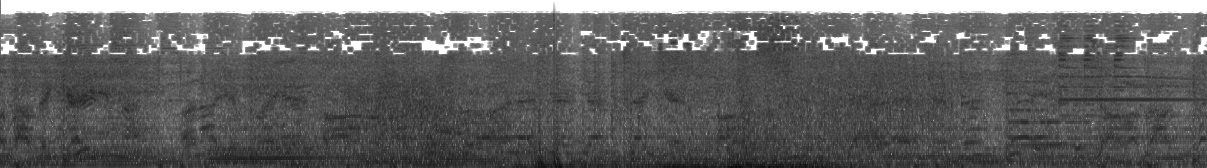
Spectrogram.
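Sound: race car engines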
